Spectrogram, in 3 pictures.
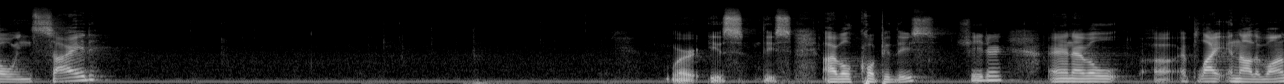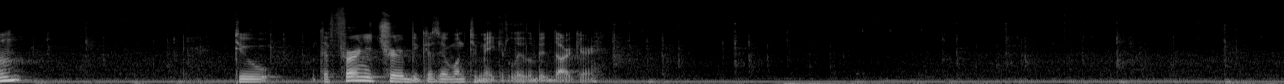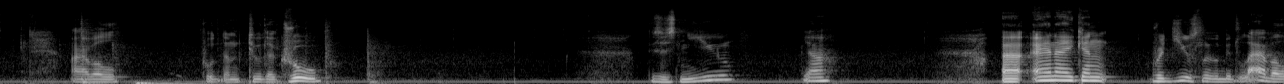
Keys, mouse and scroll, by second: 0.1 click, 0.3 click, 0.5 alt+я, 0.6 click, 2.4 click, 2.5 click, 3.0 scroll down 1, 3.4 middle click, 3.8 alt+я, 3.9 click, 4.7 Escape, 6.0-6.5 scroll up 1, 6.5 middle click, 7.4 middle click, 7.6 middle click, 7.9 scroll down 1, 8.4 shift+click, 10.3 click, 10.5 click, 10.6 click, 10.7 double click, 10.9 middle click, 11.8 ctrl+click, 12.0 ctrl+click, 12.3 ctrl+click, 12.4 ctrl+double click, 13.2 alt+middle click, 13.6 alt+я, 13.8 click, 14.1 alt+middle click, 14.5 й, 14.8 ctrl+click, 16.1 click, 16.2 click, 16.6 click, 16.7 double click, 17.2 click, 17.3 click, 17.7 click, 17.8 double click, 17.9 typing, 18.6 click, 18.7 click, 19.1 click, 19.2 double click, 19.2-20.8 typing, 20.6 scroll down 1, 20.9 alt+middle click, 21.3 alt+click, 21.4 alt+click, 21.6 alt+click, 21.7 alt+double click, 21.9 alt+click, 22.0 alt+click, 22.2 alt+й, 22.5 alt+middle click, 22.9 alt+я, 22.9 click, 23.6 click, 23.7 click, 24.2 alt+middle click, 24.7 scroll down 1, 25.0 F4, 25.4 click, 25.8 F4, 26.6 ctrl+n, 27.5 click, 27.6 click, 27.9 alt+shift+й, 28.2 F4, 29.0 typing, 30.6 scroll up 1, 31.0 click, 32.3 click, 32.4 click, 34.9 click, 36.4 click.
